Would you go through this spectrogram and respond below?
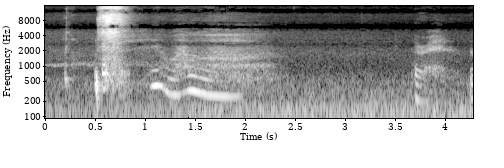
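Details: Adult in a prolonged, unrelenting bout of repeated sneezing with coughing, recorded outdoors: one sharp sneeze followed by a brief voiced sigh, with steady wind noise; sneezing.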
